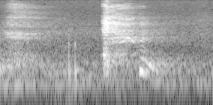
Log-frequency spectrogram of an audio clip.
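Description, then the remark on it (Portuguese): A single short cough bursts out midway through an otherwise quiet stretch, followed by a faint breathy tail; no one speaks. “Você tosse na hora que você não tem que tossir.”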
